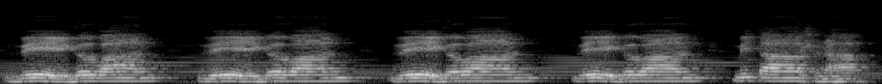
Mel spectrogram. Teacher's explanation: वे दीर्घ ग ऱ्हस्व, वा दीर्घ न ऱ्हस्व मी ऱ्हस्व, ता दीर्घ ष ऱ्हस्व आणि नच्या पुढे विसर्ग. ऱ्हस्वचे उच्चार पटकन करायचे, दीर्घेचे उच्चार लांबवायचे.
